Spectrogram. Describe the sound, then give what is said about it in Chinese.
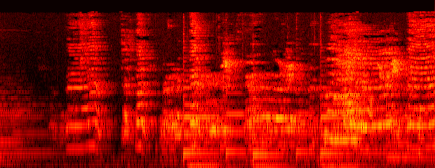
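Young roosters in a chicken coop at a university lab building cluck as students in white coats come to catch them, a dense, overlapping flurry of short, raspy calls with a few higher squawks mixed in; the chatter is fairly loud and continuous, with no talking. “那些鸡基本上都是一些小公鸡，”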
